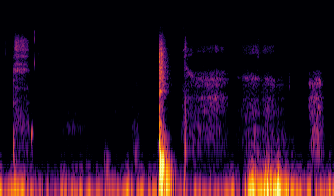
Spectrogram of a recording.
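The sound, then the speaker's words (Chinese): A door is pulled shut with one sharp, heavy thunk, surrounded by softer rustling and faint clicks. “我把门关上。”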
